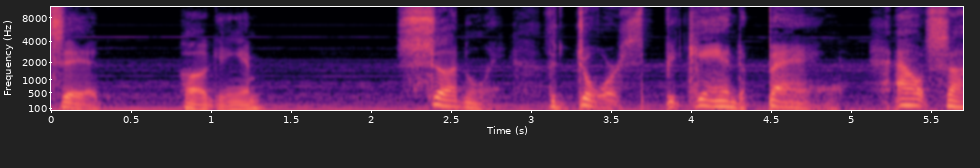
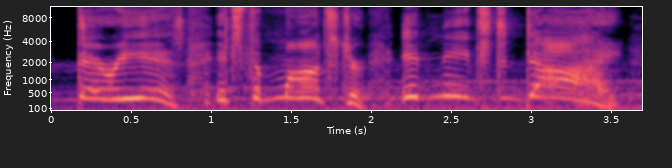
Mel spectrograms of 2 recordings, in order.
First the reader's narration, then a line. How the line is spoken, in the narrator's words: all screamed in tandem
